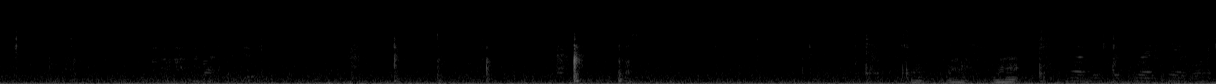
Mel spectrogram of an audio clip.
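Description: Faint, irregular clicks and taps of hands handling paper, tape and a tape roll on a stone countertop, with one sharper tap about halfway through.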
